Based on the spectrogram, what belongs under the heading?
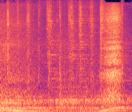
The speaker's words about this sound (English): Wow, your truck sounds great. What did you do? It is great, isn't it? I had Danny's Muffler install a customized exhaust system. Dual exhaust sounds really great. It's amazing. Your truck has a healthy, strong sound to it.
